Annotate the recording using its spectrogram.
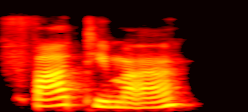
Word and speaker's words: Fátima: So for example, Fatima, that's kind of how you would say it in Spanish too.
